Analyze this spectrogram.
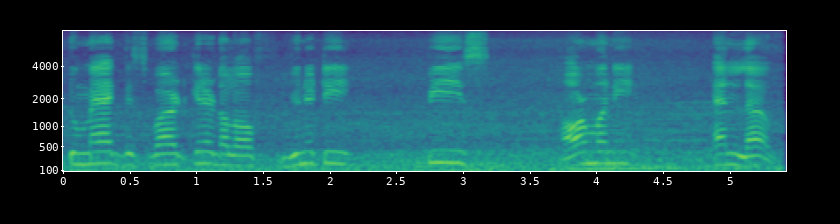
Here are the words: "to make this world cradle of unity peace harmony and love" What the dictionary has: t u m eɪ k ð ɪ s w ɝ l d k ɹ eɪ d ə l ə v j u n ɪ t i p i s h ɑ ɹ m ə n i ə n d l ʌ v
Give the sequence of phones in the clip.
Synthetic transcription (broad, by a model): t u m eɪ k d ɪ s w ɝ d k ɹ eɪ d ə l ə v j u n ɪ t i p i s h ɑ ɹ m ə n i ə n d l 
